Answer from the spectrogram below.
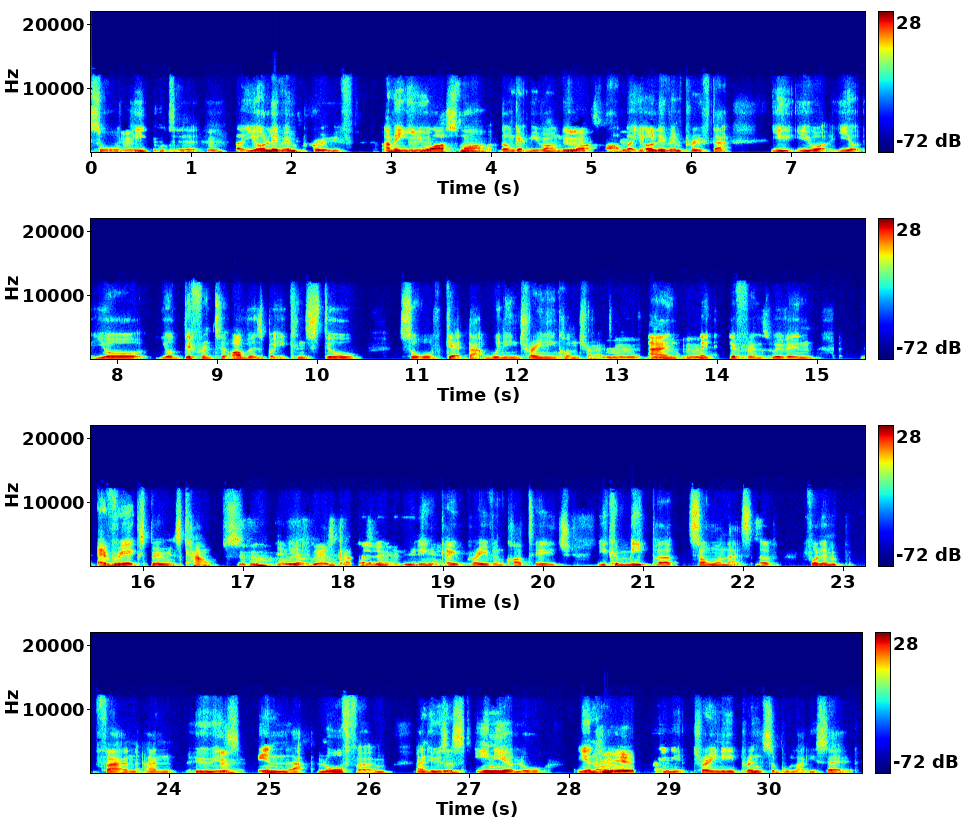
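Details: Adult male speaker; typical speech.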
